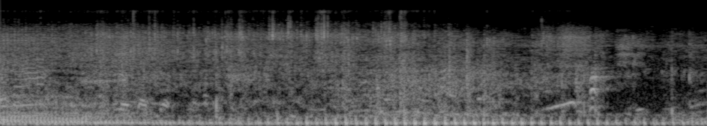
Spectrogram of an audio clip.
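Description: A motorbike engine rumbles close by and fades as it passes.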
